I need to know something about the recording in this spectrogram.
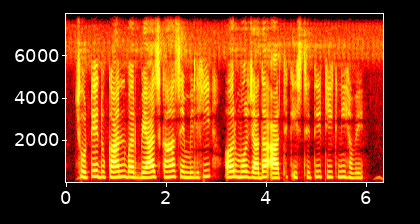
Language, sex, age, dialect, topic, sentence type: Chhattisgarhi, female, 18-24, Northern/Bhandar, banking, question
